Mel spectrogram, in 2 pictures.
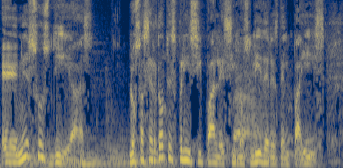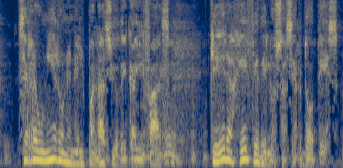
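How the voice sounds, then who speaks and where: A man narrating a dramatized Bible reading with expressive storytelling. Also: medium pitch, measured pace. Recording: music bed throughout.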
